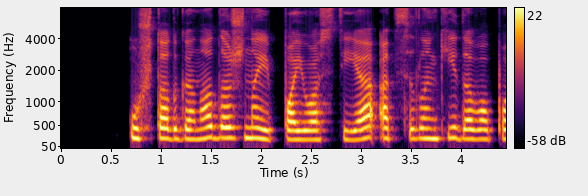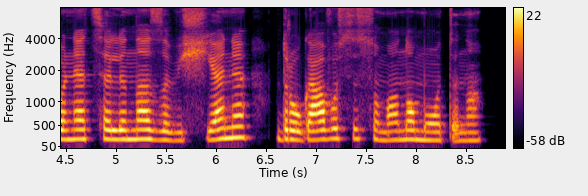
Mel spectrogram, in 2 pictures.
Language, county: Lithuanian, Kaunas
